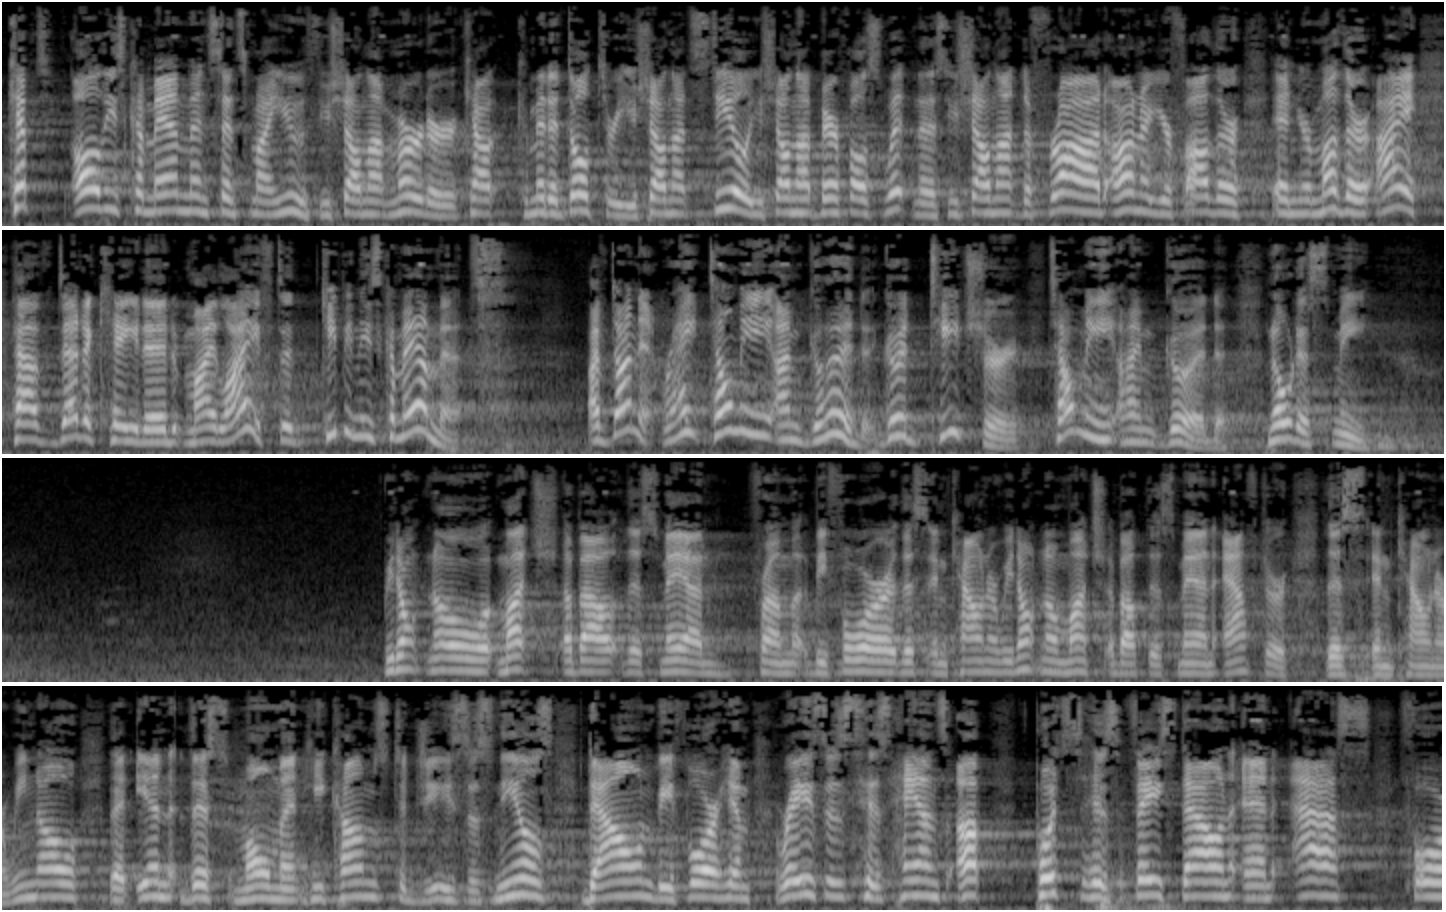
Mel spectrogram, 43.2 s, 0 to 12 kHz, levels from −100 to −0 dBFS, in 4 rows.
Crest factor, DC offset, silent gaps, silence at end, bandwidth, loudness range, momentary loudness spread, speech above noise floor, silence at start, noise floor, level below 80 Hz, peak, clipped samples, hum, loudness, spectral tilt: 20 dB; under 0.1%; none; 0 s; 11.5 kHz; 6 LU; 10 LU; 32 dB; 0.05 s; -61 dBFS; -60 dBFS; -8 dBFS; under 0.1%; none; -28 LUFS; -3.5 dB/octave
